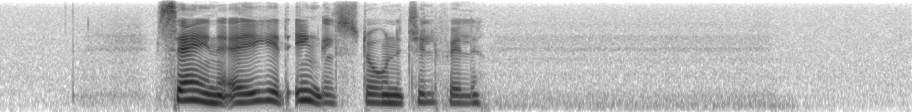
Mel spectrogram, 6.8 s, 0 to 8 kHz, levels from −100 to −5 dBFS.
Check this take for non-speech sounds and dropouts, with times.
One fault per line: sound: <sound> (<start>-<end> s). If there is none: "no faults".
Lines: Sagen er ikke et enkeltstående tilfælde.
no faults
